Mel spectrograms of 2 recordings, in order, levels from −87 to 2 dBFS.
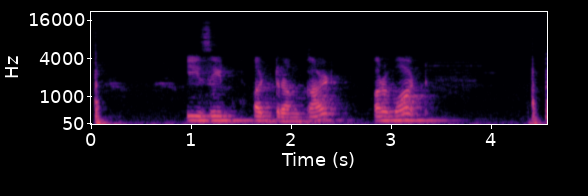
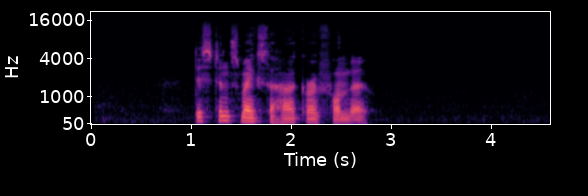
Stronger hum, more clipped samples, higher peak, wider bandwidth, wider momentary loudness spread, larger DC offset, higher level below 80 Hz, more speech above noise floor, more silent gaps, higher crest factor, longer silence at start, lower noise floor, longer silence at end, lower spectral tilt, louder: neither; neither; second, -20 dBFS vs -12 dBFS; second, 13 kHz vs 14.5 kHz; first, 14 LU vs 8 LU; neither; first, -52 dBFS vs -74 dBFS; second, 30 dB vs 44 dB; neither; second, 18 dB vs 24 dB; second, 0.05 s vs 1.05 s; second, -64 dBFS vs -75 dBFS; second, 0 s vs 1.85 s; first, -7.5 dB/octave vs -5 dB/octave; second, -35 LUFS vs -31 LUFS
